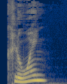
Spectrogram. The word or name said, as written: kloring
